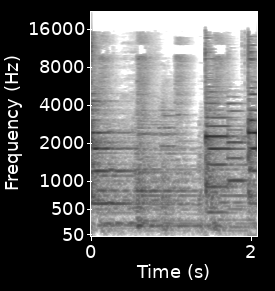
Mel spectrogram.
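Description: Guitar played slowly. A note struck at the start rings and fades, then a second note is plucked about one and a half seconds in and left to ring.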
